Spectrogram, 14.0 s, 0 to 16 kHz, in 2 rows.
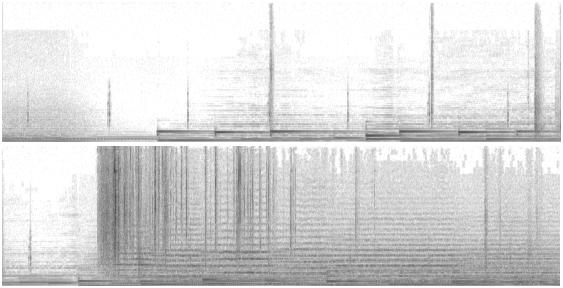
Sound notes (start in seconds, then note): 2.1 gentle music continues; 8.2 rosary rattling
